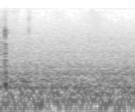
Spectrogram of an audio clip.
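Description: Steady low room hum with a short click at the start and a fainter one about half a second in.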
